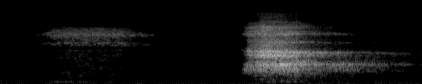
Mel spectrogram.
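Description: Two slow, deep breaths are drawn alone with no talk: a soft, airy first breath is followed after a pause by a louder, fuller breath that trails off gradually.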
